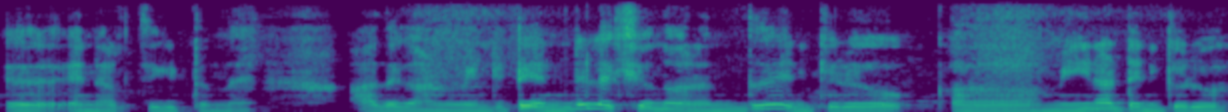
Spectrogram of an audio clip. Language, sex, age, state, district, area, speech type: Malayalam, female, 18-30, Kerala, Kollam, rural, spontaneous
